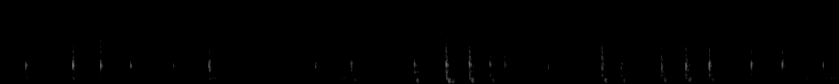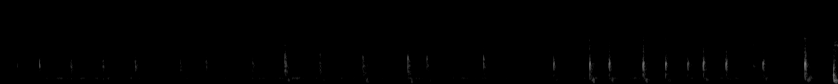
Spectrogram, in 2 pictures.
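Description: Faint, irregular ticks and taps of a stylus pen on a tablet surface during handwriting, coming in quick clusters with short gaps between, over a faint steady hum.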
